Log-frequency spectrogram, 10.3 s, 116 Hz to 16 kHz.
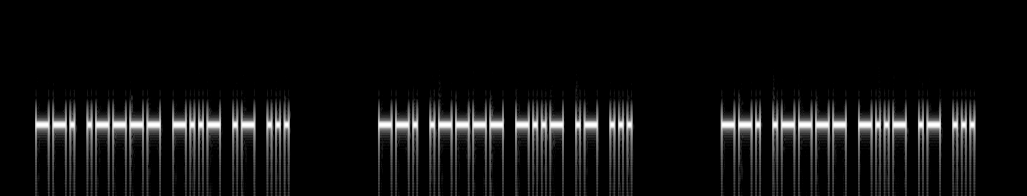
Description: Morse code, heard as a keyed tone, about 28 wpm, 700 Hz. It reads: G1XAS G1XAS G1XAS
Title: DXCC-100 Call Signs - 5 Characters - Repeated 3x - 28wpm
